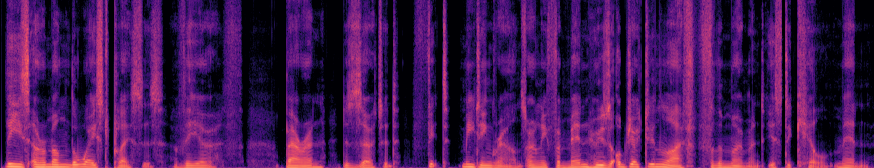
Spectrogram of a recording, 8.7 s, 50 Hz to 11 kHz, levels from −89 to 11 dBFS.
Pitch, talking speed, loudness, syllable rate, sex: 125 Hz, 185 wpm, -19 LUFS, 5.3 syllables/s, male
